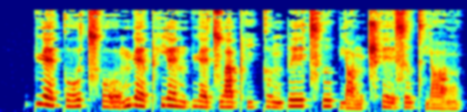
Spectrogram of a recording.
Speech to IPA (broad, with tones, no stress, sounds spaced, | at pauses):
p ɥ ɛ˥˨ k o˨˦ ʊ̯ t͡sʰ o̰˨˩ ʊ̯ m ɥ ɛ˥˨ pʰ j ɛ˥˨ n p ɥ ɛ˥˨ t͡s w ä˦ pʰ i˨˦ k ɤ˥˨ ŋ p e˦ ɪ̯ t͡sʰ ɹ̩˦ p j ɑ̰˨˩ ŋ ʈ͡ʂʰ e˥˨ ɪ̯ s ɹ̩˦ t̪ʰ j ɑ̰˨˩ ŋ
